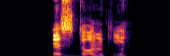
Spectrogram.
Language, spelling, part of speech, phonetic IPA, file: Russian, эстонки, noun, [ɪˈstonkʲɪ], Ru-эстонки.ogg
- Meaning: inflection of эсто́нка (estónka): 1. genitive singular 2. nominative plural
